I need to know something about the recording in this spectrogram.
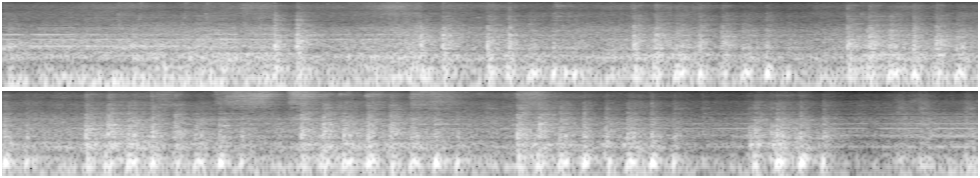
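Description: Train wheels clack over rail joints and points.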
